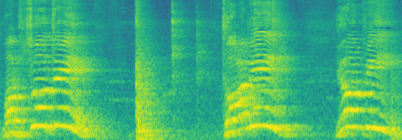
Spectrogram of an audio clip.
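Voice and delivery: high, gleeful bursts; delighted exclamations. A narrator's reading. Preacher cheers the thieves' success, gleeful and high. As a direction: cheer each word like a little victory.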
